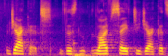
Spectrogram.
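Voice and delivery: ordinary talk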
